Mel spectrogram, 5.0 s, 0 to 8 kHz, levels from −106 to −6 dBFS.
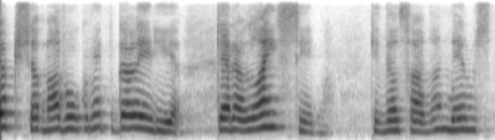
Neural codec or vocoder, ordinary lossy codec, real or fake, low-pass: codec, 24 kHz, 0.9 kbps, WavTokenizer, medium music audio release; none; fake; 7.2 kHz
